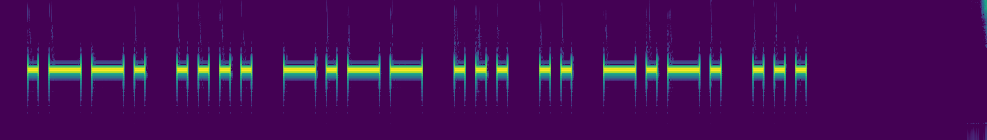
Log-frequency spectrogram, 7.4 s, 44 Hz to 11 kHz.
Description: Morse code, heard as a keyed tone, about 16 wpm, 700 Hz. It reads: PHYSICS
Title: Sentences from Top 1000 Words - Review Part 5 - New Word Drill - 15wpm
